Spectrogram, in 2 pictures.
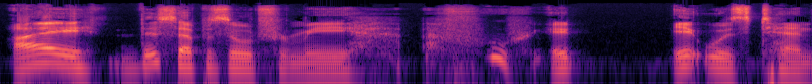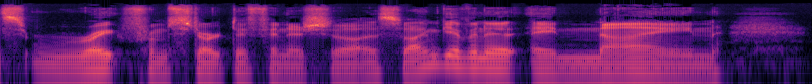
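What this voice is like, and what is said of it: Voice sounds a little off. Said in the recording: “I'm fighting a really horrible cough this week ... my voice is a little bit off”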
